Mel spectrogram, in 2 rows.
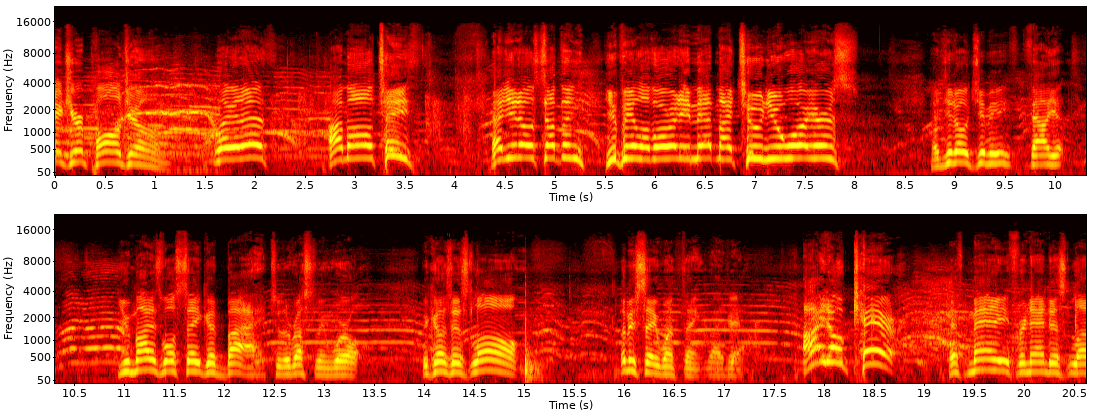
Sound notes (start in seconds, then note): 2.7 crowd chatter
